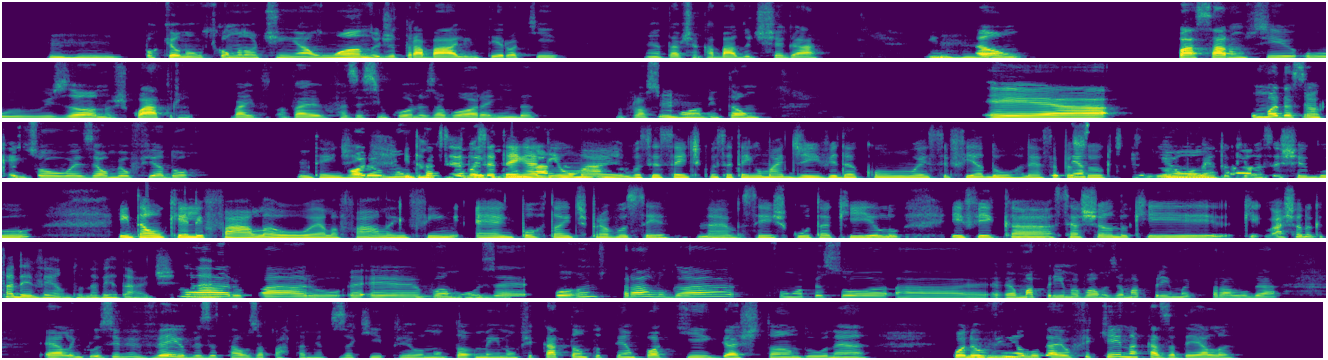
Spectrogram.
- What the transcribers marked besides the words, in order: other background noise; tapping
- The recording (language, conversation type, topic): Portuguese, advice, Como lidar com as críticas da minha família às minhas decisões de vida em eventos familiares?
